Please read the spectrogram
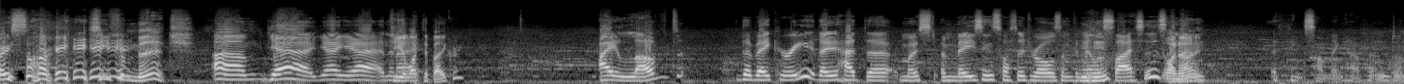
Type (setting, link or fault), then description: setting, outdoors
